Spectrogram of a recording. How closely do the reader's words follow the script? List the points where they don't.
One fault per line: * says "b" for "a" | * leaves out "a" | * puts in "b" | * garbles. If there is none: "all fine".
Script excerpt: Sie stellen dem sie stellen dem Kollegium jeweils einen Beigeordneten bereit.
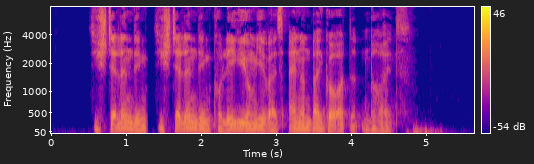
all fine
